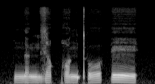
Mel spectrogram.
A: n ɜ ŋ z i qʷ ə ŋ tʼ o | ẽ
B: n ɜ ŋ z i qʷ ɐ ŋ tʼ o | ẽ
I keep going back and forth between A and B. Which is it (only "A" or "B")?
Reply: A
